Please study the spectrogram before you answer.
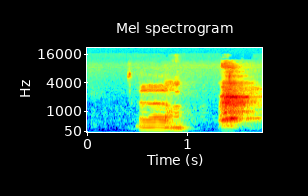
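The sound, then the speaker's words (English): Dogs barking: two separate short vocal bursts with silence around them, the first a tonal, whining yelp of about half a second and the second a harsher, noisier bark. “You can hear my dogs barking, I guess. Is it your dog?”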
